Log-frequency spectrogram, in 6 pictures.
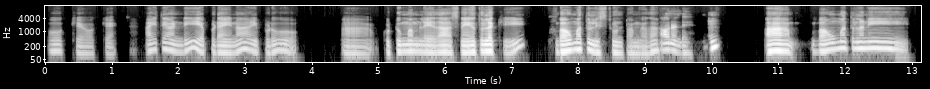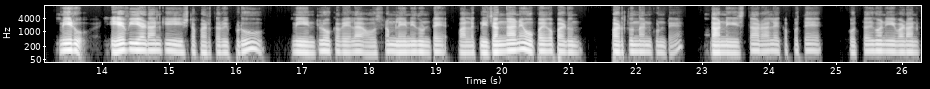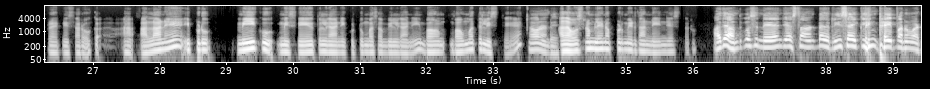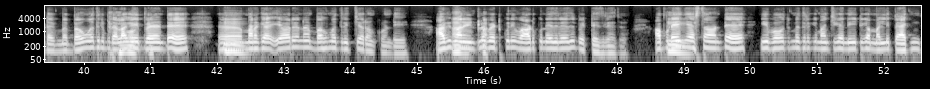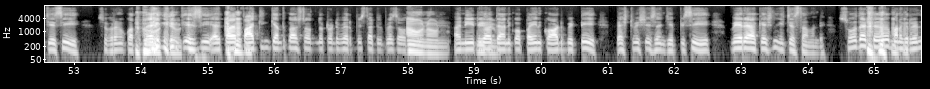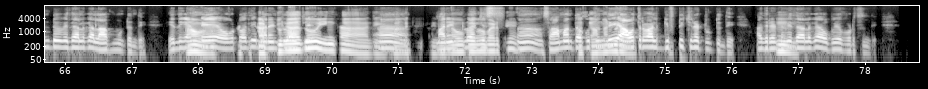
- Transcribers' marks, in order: other background noise; laughing while speaking: "రీసైక్లింగ్ టైప్ అనమాట"; in English: "రీసైక్లింగ్ టైప్"; chuckle; "బహుమతులకి" said as "బౌతుమతులకి"; in English: "నీట్‌గా"; in English: "ప్యాకింగ్"; laughing while speaking: "శుభ్రంగా కొత్త ప్యాకింగ్ చేసి"; laughing while speaking: "ఓకే. ఓకే"; in English: "ప్యాకింగ్"; in English: "ప్యాకింగ్‌కి"; in English: "కోస్ట్"; in English: "ట్వెంటీ ఫైవ్ రూపీస్ థర్టీ రూపీస్"; in English: "నీట్‌గా"; in English: "కార్డ్"; in English: "బెస్ట్ విషెస్"; chuckle; in English: "అకేషన్‌కి"; in English: "సో, థట్"; in English: "గిఫ్ట్"
- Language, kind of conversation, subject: Telugu, podcast, పరిమితమైన వస్తువులతో కూడా సంతోషంగా ఉండడానికి మీరు ఏ అలవాట్లు పాటిస్తారు?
